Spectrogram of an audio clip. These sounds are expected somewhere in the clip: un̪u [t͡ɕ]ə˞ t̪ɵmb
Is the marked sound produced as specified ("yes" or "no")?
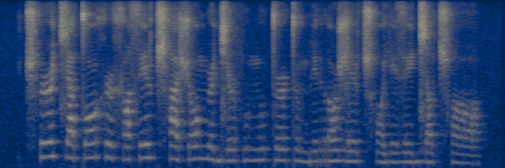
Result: no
